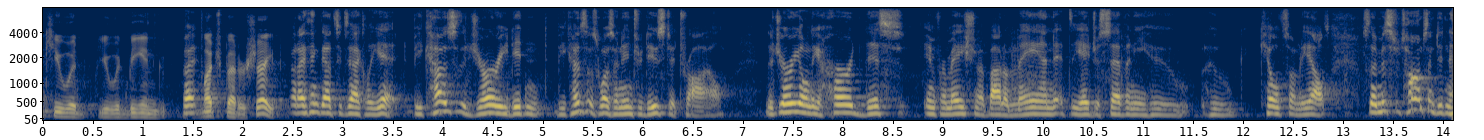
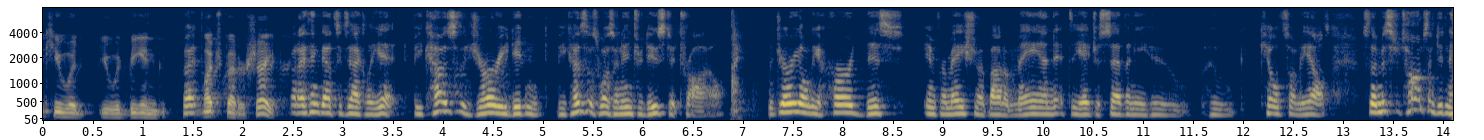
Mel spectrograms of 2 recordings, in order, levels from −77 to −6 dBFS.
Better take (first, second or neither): first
